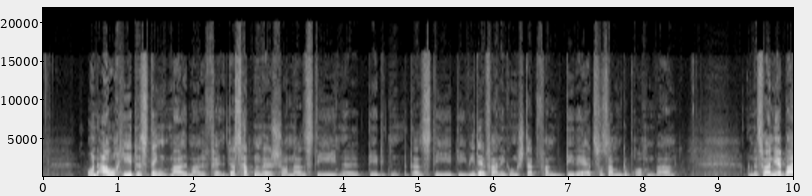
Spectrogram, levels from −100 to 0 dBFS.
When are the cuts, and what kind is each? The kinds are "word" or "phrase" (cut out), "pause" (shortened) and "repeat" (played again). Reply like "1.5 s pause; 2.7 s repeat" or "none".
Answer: none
